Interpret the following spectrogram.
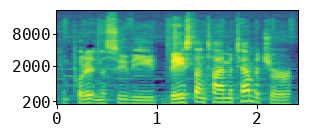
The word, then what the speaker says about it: sous-vide: sous-vide our meat and it's pronounced sous-vide that's with a d not sous-vide and this is an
